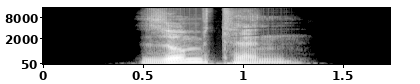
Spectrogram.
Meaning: inflection of summen: 1. first/third-person plural preterite 2. first/third-person plural subjunctive II
- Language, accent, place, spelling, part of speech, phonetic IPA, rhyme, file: German, Germany, Berlin, summten, verb, [ˈzʊmtn̩], -ʊmtn̩, De-summten.ogg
